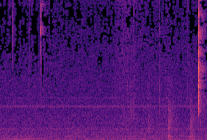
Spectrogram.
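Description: Quiet room tone: a faint steady low hum with a thin high whine. Two small clicks come near the end.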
